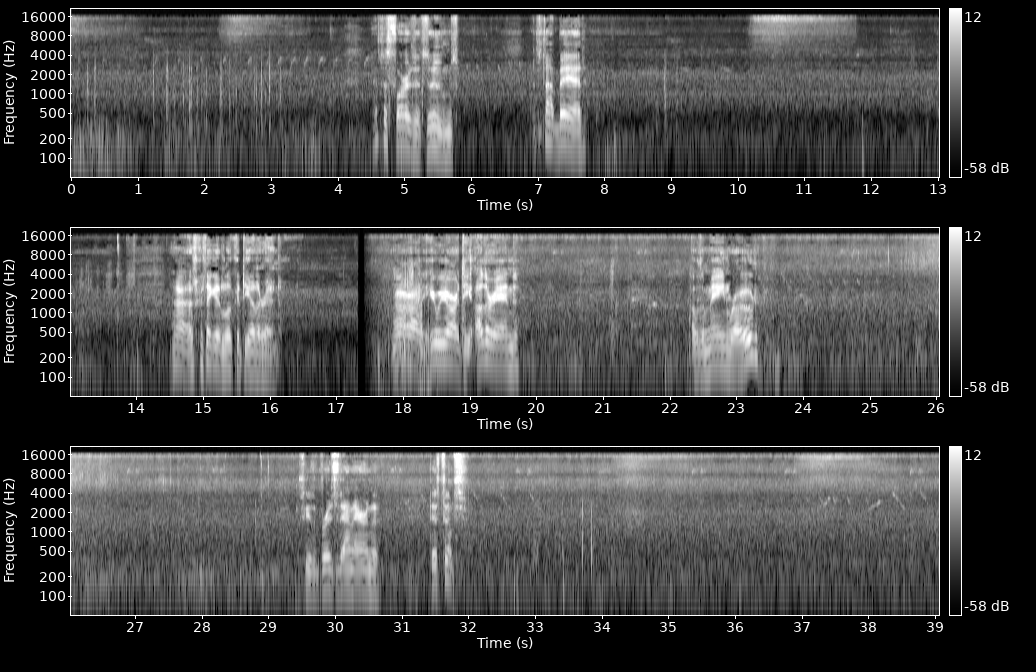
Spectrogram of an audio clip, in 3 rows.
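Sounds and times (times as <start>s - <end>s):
outdoor rumble and hiss: 0.0s - 39.0s
wind buffeting microphone: 0.0s - 39.0s.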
